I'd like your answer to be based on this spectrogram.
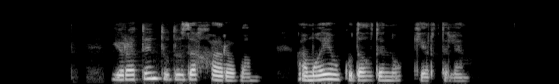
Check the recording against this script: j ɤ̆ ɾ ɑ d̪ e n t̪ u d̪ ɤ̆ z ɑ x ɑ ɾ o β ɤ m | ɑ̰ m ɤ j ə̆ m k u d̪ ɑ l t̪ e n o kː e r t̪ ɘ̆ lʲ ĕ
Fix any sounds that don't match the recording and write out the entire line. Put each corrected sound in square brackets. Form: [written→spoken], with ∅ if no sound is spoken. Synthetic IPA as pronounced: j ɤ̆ ɾ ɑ [d̪→t̪] e n t̪ u d̪ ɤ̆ z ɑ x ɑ ɾ o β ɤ m | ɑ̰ m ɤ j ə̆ m k u d̪ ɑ l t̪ e n o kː e r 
